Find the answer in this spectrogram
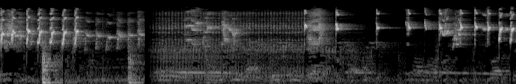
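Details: Lovebird giving a long 'ngetik ngekek panjang' ticking chatter, used to prompt other lovebirds to answer: rapid, sharp, high chirps in fast bursts, a brief quieter pause with faint lower murmuring, then more shrill repeated ticks.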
